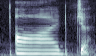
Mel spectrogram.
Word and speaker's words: dodge: We have trigraph DGE at the end, so we're going to underline it, mark out the E and the D, and put a dot over the G because it makes the soft G sound.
